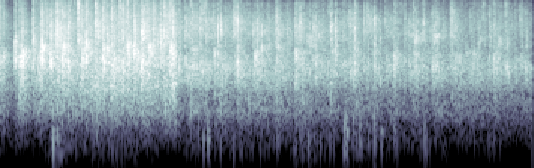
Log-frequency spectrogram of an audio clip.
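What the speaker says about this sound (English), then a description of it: "Join me in one more round of applause for Betsy." Sustained audience applause at a conference talk, dense clapping from a crowd that stays loud and steady throughout, tapering slightly toward the end.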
